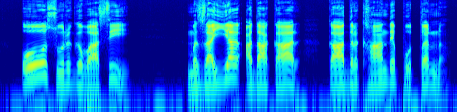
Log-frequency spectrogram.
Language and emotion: Dogri, neutral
